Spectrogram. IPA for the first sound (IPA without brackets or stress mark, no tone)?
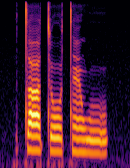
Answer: t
